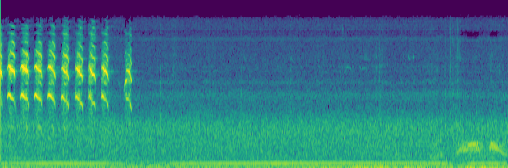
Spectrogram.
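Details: Eurasian hobby chicks at a southern UK nest quarrel over food, moths, from the male; a short burst of rapid shrill squeals lasting under three seconds, followed by quiet with a low steady hum.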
